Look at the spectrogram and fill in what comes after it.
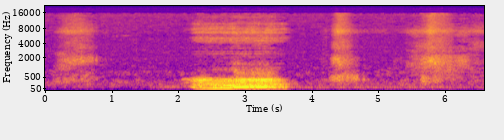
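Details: One loud, low rumbling snore on an in-breath, with softer breathing sounds before and after.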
